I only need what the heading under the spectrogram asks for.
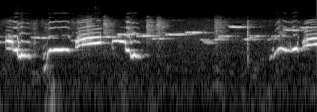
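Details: White-rumped shama song played to coax other shamas into singing: continuous slurred whistles sweeping up and down, with a few sustained high notes and light clicking.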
